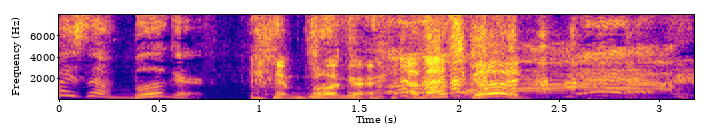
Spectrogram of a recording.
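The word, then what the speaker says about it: Bougher: I think his name is Booger because his last name is B O U G H E R.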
